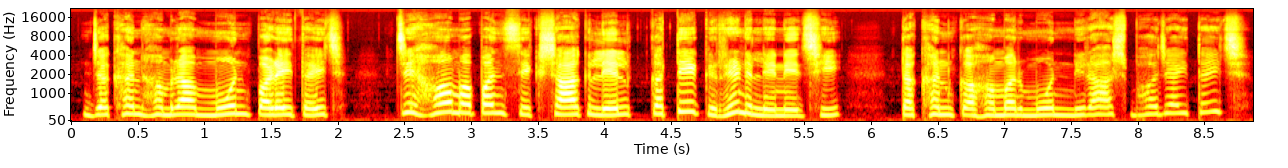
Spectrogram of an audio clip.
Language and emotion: Maithili, sad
